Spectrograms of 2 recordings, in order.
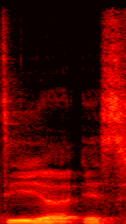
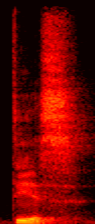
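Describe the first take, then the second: First: The two words are said separately. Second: The two words are merged into one syllable. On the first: "instead of saying uh, dia is" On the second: "She kind of merges those sounds together"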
